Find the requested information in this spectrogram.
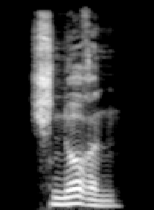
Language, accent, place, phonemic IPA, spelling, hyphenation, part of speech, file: German, Germany, Berlin, /ˈʃnʊʁən/, schnurren, schnur‧ren, verb, De-schnurren.ogg
- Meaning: 1. to purr (produce a vibrating, whirring sound, especially when satisfied) 2. to produce a “healthy” sound that indicates good function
